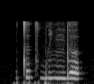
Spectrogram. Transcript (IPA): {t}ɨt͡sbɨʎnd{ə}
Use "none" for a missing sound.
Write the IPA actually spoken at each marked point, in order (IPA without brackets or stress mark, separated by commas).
t, ə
